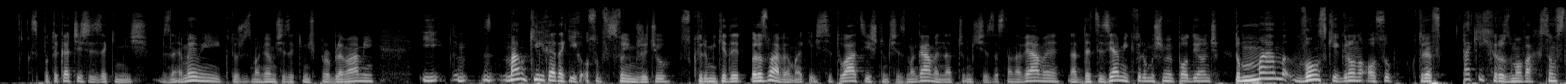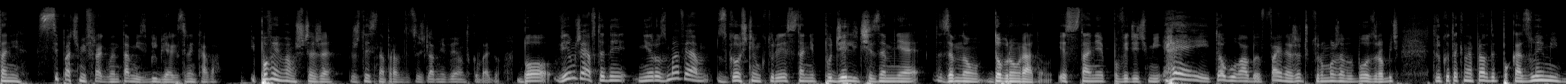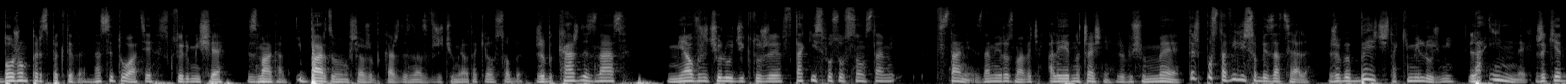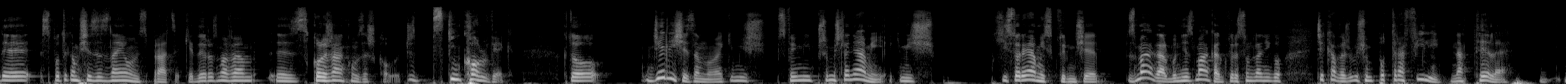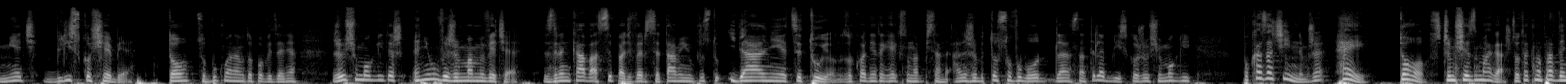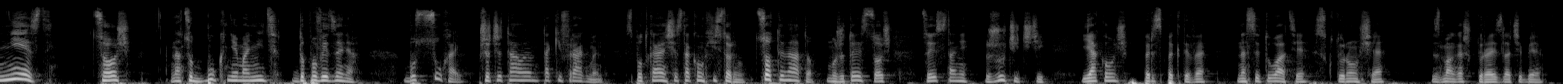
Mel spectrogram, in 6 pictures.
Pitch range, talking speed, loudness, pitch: 130-180 Hz, 200 wpm, -26 LUFS, 150 Hz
